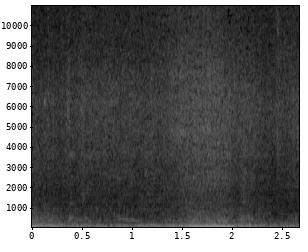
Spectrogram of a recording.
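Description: A car drives on a vineyard tour through a steep site, its low engine rumble steady with a brief swell midway.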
